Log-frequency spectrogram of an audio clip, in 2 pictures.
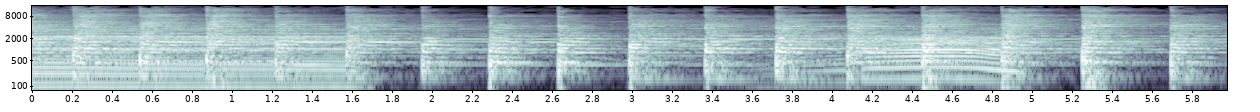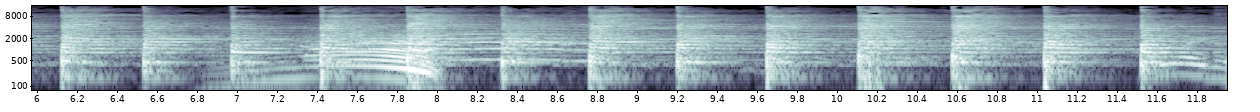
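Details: Rhythmic music with plucked strings and tambourine-like percussion; no animal voice is heard. Sharp regular beats and bright jingling carry the tune throughout.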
